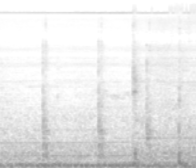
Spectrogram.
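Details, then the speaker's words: Chinese diesel air heater newly installed in a Ford Transit Jumbo camper, first start-up: crisp ticks about twice a second over a low fan rumble as the dosing pump clicks away normally. "So one good push on there. That should start kicking off. We've got action. Come on, baby. There we go. Pump's kicking off."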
